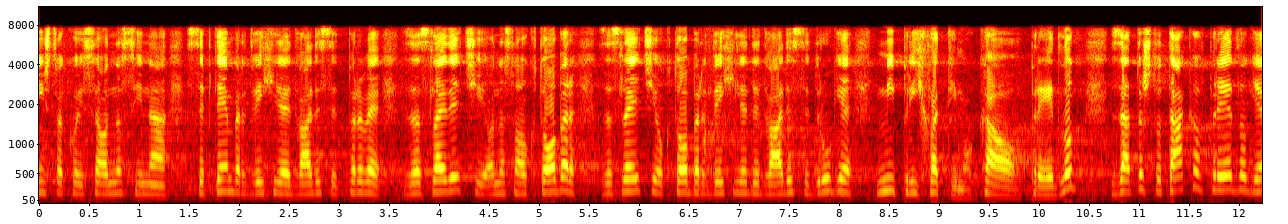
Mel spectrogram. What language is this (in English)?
Serbian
